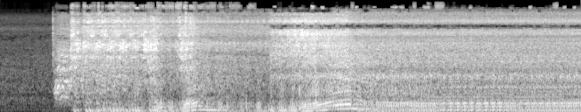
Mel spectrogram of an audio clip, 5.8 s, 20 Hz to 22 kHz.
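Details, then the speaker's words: 1980 Kawasaki KZ1000G (Z1 Classic) motorcycle, carb sync checked as fine: revs rise and sag unevenly, idle hunts and stumbles; owner suspects a wrongly set valve is starving it of fuel, not confirmed. "i think i i've got this valve wrong and i'm starving it out of gas"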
